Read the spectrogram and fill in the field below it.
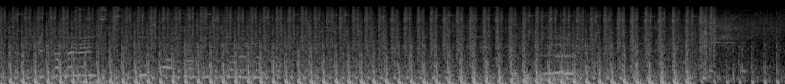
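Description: Sustained rapid-fire gunfire from a ship in Battlefield 1, a steady fast rhythm of evenly spaced shots running for several seconds before cutting off, with voices faintly underneath.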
